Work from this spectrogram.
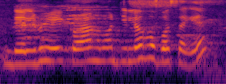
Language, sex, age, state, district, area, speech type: Assamese, female, 30-45, Assam, Dibrugarh, urban, spontaneous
